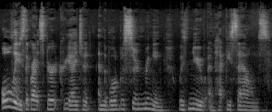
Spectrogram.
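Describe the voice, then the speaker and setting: Female storyteller for children's narration, low register, expressive and deliberate scripted read.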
